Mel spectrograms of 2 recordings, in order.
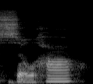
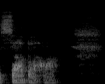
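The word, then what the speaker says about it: svāhā: although they have here this is SOA which is an an an alternate way sometimes that East Asian Buddhists pronounce the sabaha um but um before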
